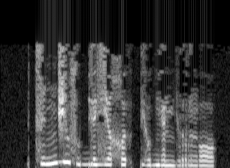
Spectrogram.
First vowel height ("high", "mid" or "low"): high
